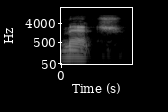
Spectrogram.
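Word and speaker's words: Moench: Now, see, I always heard Doug's last name pronounced Mensch, because and usually in German, if there's two vowels together, usually it's the second one is emphasized.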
